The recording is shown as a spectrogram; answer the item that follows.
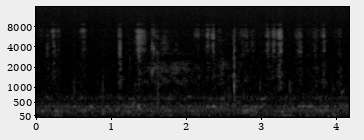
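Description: Very faint pencil writing on paper: short, irregular strokes of the point across the page.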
